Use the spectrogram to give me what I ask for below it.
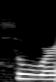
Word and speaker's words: sower: is used for easier threading especially by those sowers with poor eyesight by the way it's not see where or how do you pronounce it so where it's so words source as in s o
